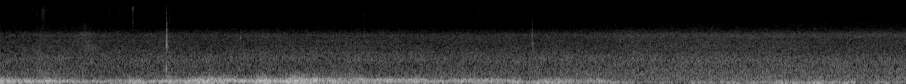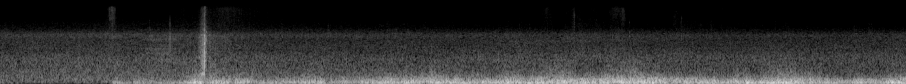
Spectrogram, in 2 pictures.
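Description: Wind rumbling on the microphone, then about eleven seconds in a single sharp crack of an iron striking a golf ball off fairway turf; the shot is struck thin.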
